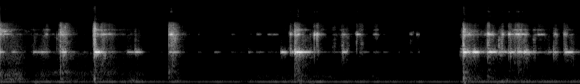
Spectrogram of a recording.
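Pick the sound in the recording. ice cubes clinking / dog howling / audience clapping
ice cubes clinking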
